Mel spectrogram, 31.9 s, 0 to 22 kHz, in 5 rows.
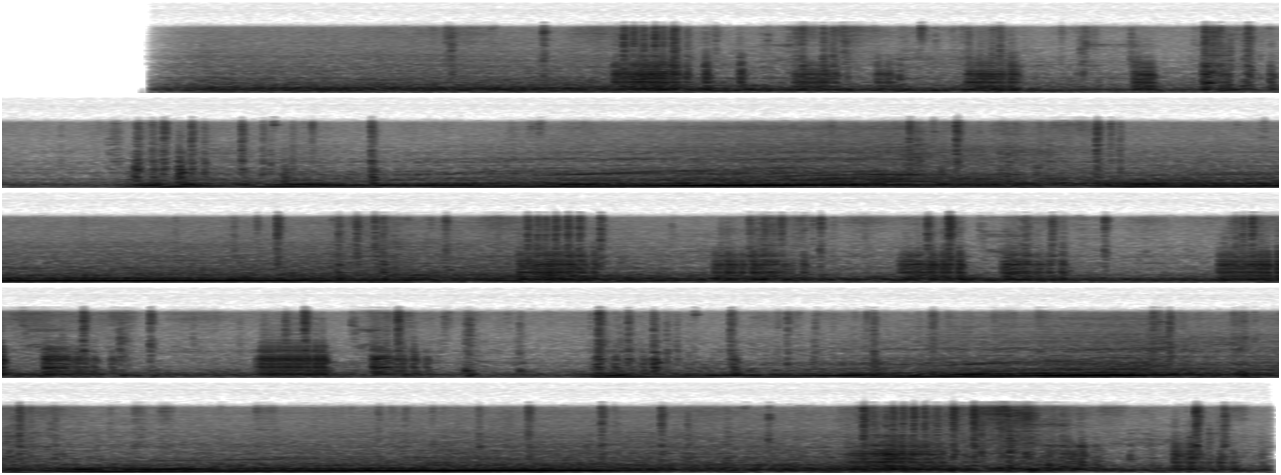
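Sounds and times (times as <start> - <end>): car creaks and clicks: 2.2 - 9.5, 10.1 - 31.9
car engine accelerating: 7.1 - 18.1, 22.1 - 31.6.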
